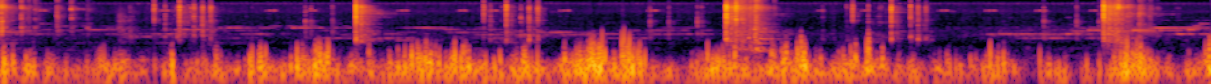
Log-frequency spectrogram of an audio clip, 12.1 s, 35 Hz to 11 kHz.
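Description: Airsoft AR-15 firing single shots on semi-auto, sharp pops at irregular spacing. Wind buffets the microphone throughout and is often louder than the shots.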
